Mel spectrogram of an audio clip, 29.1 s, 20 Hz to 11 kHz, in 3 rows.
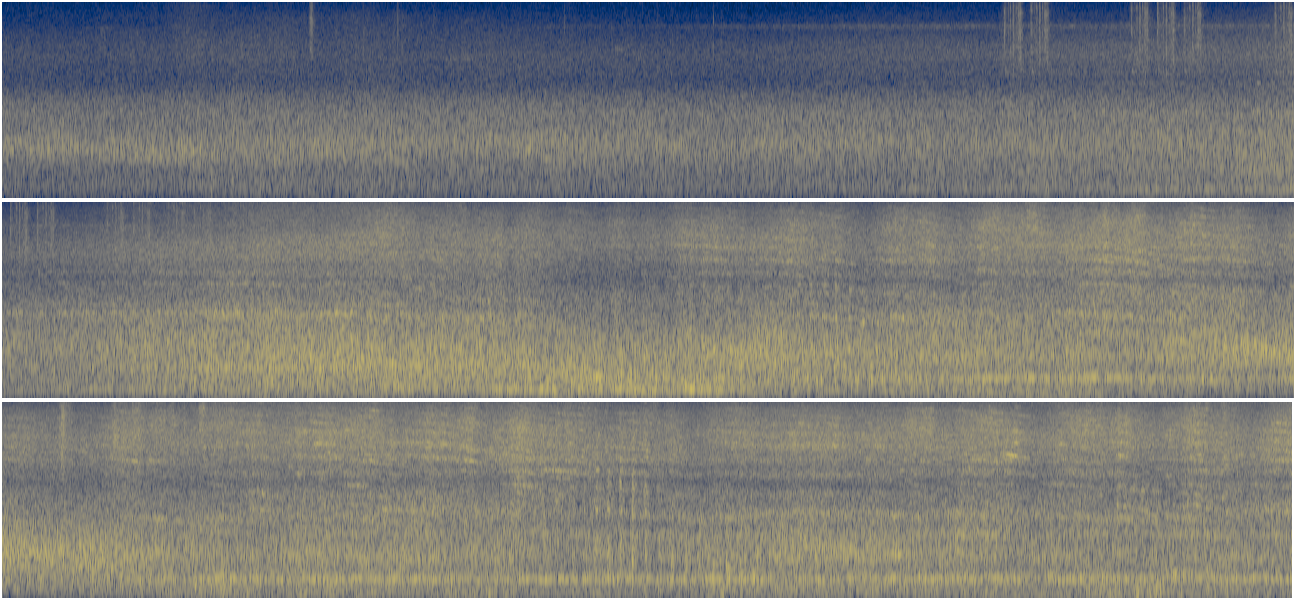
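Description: Class 86 electric locomotives 86604 and 86609 hauling a container freightliner past at speed. The train's noise builds over the first ten seconds, and from about eleven seconds the container wagons rattle and clickety-clack over the rail joints with a steady hum.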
